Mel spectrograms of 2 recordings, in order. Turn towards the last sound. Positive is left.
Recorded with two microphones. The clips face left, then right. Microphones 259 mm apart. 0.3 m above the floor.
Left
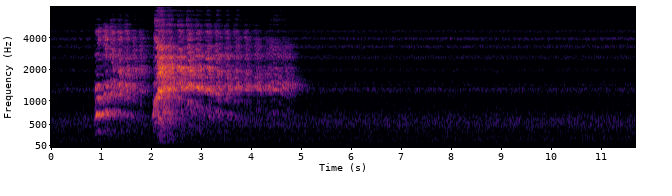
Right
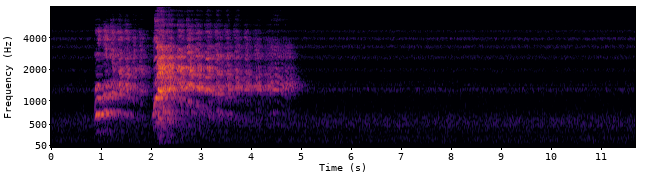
turn(degrees=-50)  # may be behind; listen again after turning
